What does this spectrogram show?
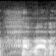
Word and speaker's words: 하바: 나머지 해, 와우, 해 요거는 이제 히브리식 발음으로 하바가 되거든요.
